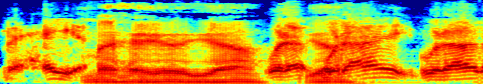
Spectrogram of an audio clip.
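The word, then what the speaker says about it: Mexia: A lot of people pronounce it Mexico, but it's actually, we pronounce it Mejia.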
